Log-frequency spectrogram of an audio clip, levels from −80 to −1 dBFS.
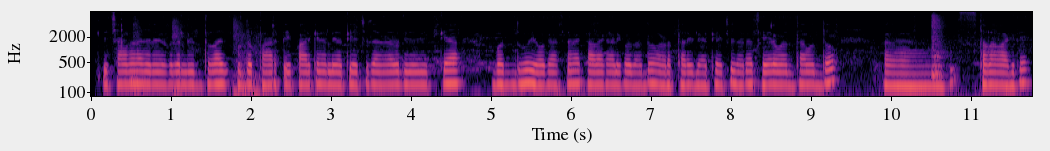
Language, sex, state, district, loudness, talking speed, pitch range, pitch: Kannada, male, Karnataka, Chamarajanagar, -38 LUFS, 100 wpm, 150-155 Hz, 150 Hz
